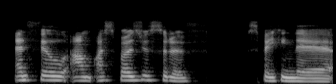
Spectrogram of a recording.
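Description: Against a quiet background, a woman with an Australian accent speaks at a moderate pace with fairly even intonation. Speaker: webinar host. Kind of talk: webinar presentation. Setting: video call. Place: home room. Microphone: video call.

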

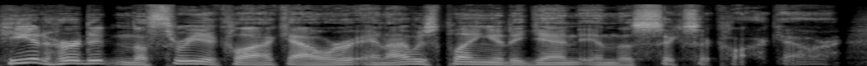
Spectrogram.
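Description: A man with an unremarkable speaking voice talks at a fairly quick pace, with medium pitch and ordinary pitch variation, in a very clean recording with a silent background. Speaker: veteran radio broadcaster and podcast host. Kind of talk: interview answer, storytelling.

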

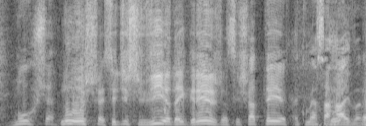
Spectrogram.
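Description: With ordinary pitch variation, this man delivers his words at a moderate pace. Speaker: talk show host or pastor. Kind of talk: interview answer. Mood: animated, humorous at times. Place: home room.

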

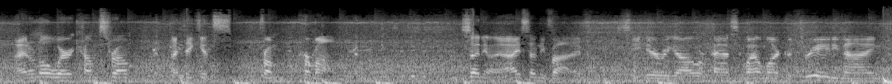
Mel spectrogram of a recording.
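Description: Over music in the background, a man speaks at a fairly quick pace, the sound dry with no echo. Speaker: pastor filming a road trip. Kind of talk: casual vlog chat. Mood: joking, playful. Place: car. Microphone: phone near.

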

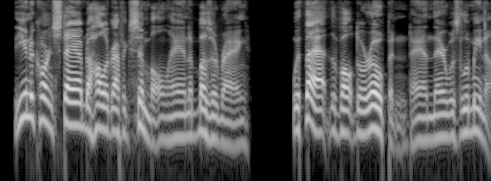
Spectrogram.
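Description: Lively intonation in plain reading aloud, set against a quiet backdrop

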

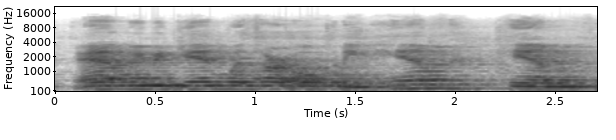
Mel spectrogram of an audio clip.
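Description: Strong room echo surrounds the voice. A man speaks with lively intonation. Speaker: pastor. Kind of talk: service welcome announcements. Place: church. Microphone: camera far.

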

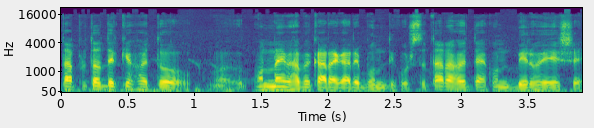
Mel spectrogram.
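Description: With an unremarkable speaking voice and fairly even intonation, a man talks in a dry, close sound with no echo. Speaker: YouTuber. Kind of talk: opinion vlog monologue.

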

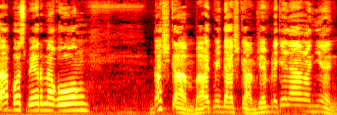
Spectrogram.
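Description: A man speaks with lively intonation. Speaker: car vlogger. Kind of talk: casual car review vlog. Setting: in a car.

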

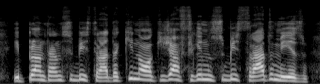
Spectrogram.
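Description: Against a quiet background, a man with a high pitch and an animated tone speaks at a moderate pace with ordinary pitch variation, in a dry sound with no echo. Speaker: gardening YouTuber. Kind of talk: tutorial. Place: garden. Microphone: phone near.

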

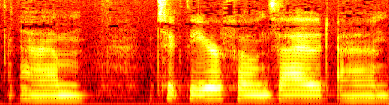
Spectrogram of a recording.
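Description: A woman's very deep, low voice, fairly slow and monotone, flat in intonation. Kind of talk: casual vlog chat. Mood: calm, reflective. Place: home room. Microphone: phone near.

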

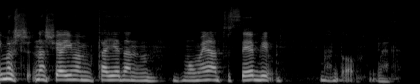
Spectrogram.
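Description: In quiet surroundings, a woman speaks at a moderate speed. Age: 30s. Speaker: entrepreneur, media founder; podcast guest. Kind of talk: interview. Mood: relaxed, lively storytelling. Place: studio.

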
